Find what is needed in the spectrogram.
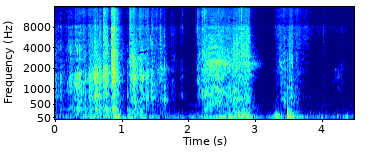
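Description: Glossy packaging of a bundle of hair extensions rustling and scraping as the hair is pulled out of it. Several short rustles come first, then a longer scraping rasp about two seconds in.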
